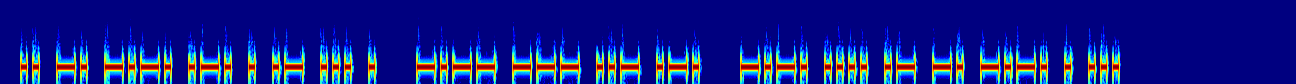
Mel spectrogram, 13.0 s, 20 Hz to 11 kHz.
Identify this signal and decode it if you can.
Morse code, heard as a keyed tone, about 21 wpm, 700 Hz. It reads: INCREASE YOUR CHANCES
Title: Sets of 8 Words - 20wpm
